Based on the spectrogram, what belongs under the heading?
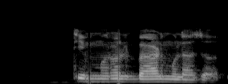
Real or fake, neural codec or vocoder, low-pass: real; none; 5.4 kHz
